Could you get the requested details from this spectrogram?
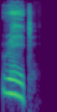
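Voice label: "rid", American English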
